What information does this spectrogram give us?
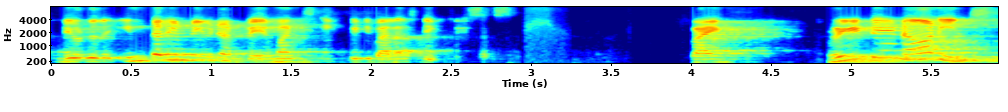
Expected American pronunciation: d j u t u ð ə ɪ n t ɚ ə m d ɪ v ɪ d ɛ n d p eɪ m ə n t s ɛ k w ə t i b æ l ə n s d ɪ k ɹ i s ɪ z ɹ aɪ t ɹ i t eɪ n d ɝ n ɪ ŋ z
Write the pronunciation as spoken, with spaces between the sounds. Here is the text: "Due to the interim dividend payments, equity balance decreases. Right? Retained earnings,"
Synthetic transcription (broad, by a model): d j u t u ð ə ɪ n t ɚ ə m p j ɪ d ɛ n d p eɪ m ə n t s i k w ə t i b æ l ə n s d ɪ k ɹ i s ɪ s ɹ aɪ t ɹ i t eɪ n ɑ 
